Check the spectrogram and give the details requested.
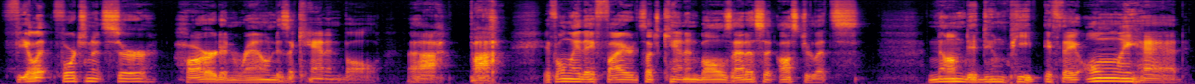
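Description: Guy doing a hoarse old soldier, loud and flattering, lowish voice. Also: unhurried, heavily acted. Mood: jovial, pompous. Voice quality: hoarse, barrack-room manner.

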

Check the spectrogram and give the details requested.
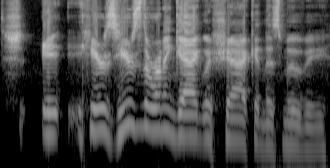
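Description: A man co-hosting a movie podcast in casual chat, sarcastic and quick to laugh. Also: a little high, big pitch swings, sharp tone. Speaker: podcast co-host.

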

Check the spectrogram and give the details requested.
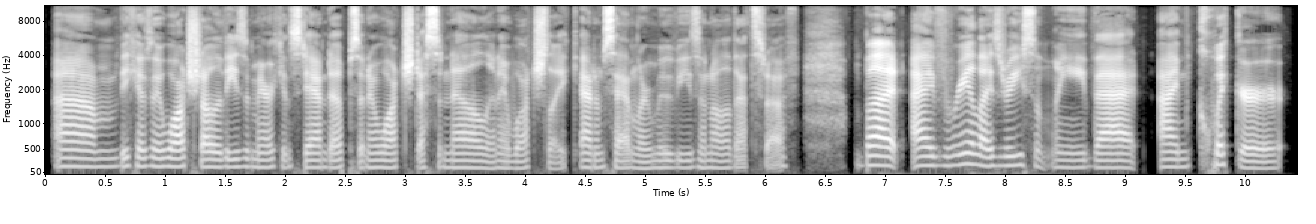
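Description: A woman's voice: sits low, clean tone, no room sound, clean studio sound. A woman comedian from Sweden whose first language is Swedish, talking thoughtfully in a casual podcast interview, with fillers and restarts. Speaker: comedian guest.

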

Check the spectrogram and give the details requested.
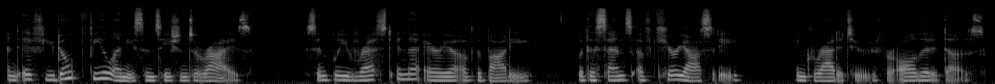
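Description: Soft-spoken woman guiding a sleep meditation. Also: mid-range voice, gravelly, husky. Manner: soft, soothing, gentle instruction with pauses. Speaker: meditation guide. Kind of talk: guided sleep meditation, scripted.

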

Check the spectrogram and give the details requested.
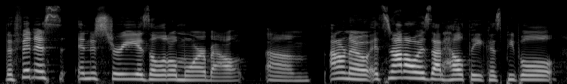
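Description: Loud, smooth-voiced young woman. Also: fairly high pitch, lively intonation, fairly quick, dry recording, clean studio sound. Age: young adult. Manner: loud voice, laughs easily. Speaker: guest. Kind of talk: casual interview answers.

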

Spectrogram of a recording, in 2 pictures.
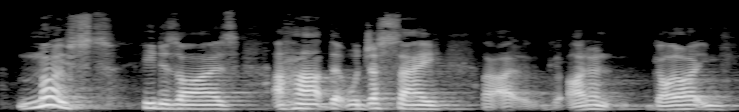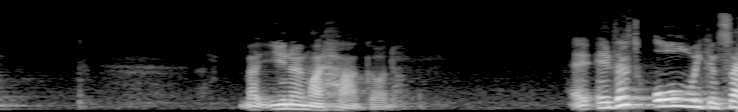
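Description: A man's voice: a little high, a little mellow. A man preaching in a conversational, earnest and self-deprecating way, thinking aloud and repeating phrases as he goes. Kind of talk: conversational sermon.

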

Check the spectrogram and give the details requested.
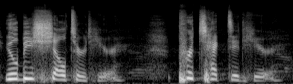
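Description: A woman's voice: mid-range voice, slow pace, no echo. A woman pastor preaching a sermon, emphatic and direct, calling out to the congregation for responses and dropping casual asides. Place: church sanctuary.

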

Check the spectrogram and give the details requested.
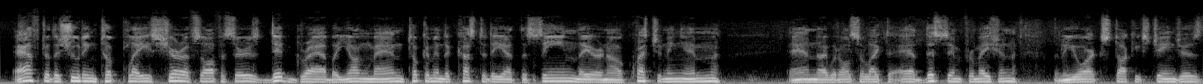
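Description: A man anchoring a live breaking news bulletin on 1960s radio, speaking deliberately and repeating key phrases. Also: medium pitch, mellow.

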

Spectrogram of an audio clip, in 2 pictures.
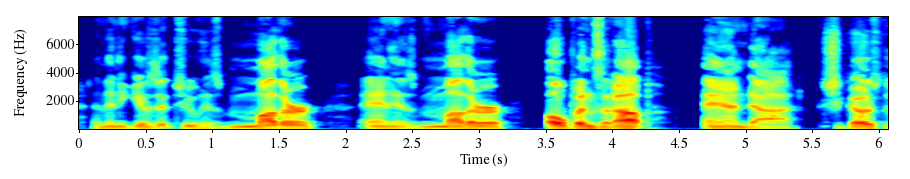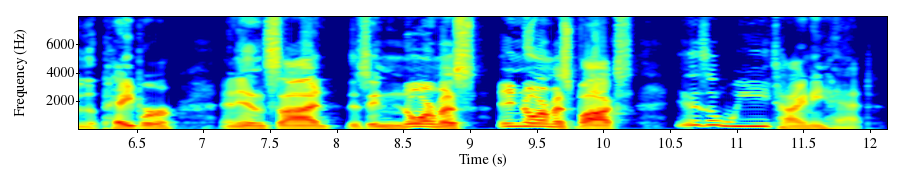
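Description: A man hosting a podcast, describing comic strips in a halting, deadpan, mock-exasperated way. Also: medium pitch, clean tone. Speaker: podcast host. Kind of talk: comic commentary reading newspaper comics aloud.

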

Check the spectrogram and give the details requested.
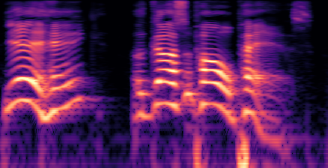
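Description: A woman's voice: fairly high pitch, very animated, measured pace, a bit bright. A woman voicing a nosy, defensive small-town busybody man with a Southern US accent, in a comic audio drama. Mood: eager, nosy.

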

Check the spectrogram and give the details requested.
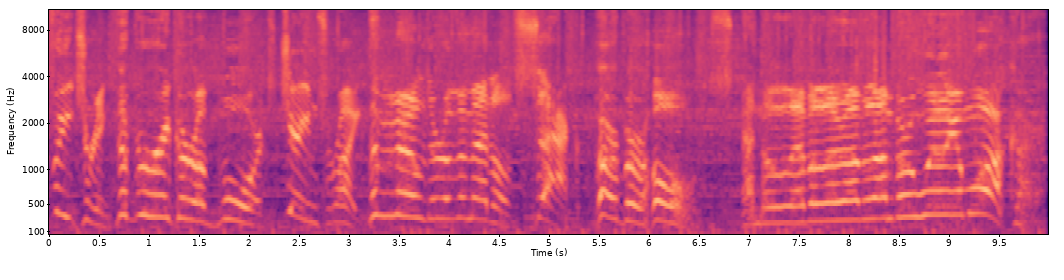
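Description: A man gives a booming, theatrical show intro in a very high, bright voice. He draws out his words slowly, with faint music playing underneath. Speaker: podcast intro announcer. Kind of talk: dramatic announcer intro. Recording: music behind the voice.

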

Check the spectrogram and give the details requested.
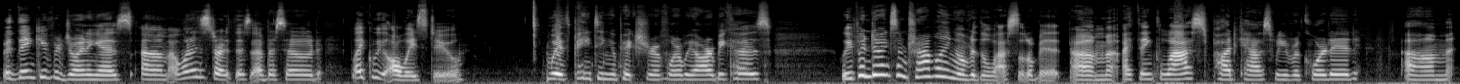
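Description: Higher-voiced young woman chatting casually. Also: moderate pace, fairly bright tone, no echo. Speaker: podcast co-host. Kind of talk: casual unscripted podcast chat.

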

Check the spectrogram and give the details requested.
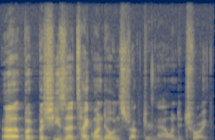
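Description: A man from South Korea with a gravelly edge to his voice talks about his work as a guest. He is modest and easygoing, often hesitating and laughing as he speaks. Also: fairly low pitch. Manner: modest, laid-back, halting, laughs often. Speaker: tattoo artist guest. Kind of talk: casual interview chat.

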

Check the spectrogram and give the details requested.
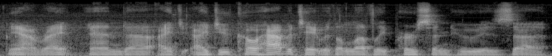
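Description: A man in his twenties with a fairly high, boyish voice, co-hosting a casual podcast and talking candidly in a halting, soft-spoken way. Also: steady tone, crowd noise. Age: 20s. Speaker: podcast co-host.

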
